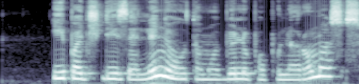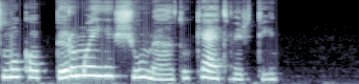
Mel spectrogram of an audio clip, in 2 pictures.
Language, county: Lithuanian, Šiauliai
